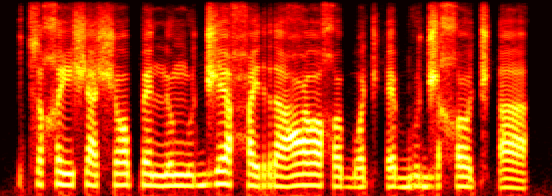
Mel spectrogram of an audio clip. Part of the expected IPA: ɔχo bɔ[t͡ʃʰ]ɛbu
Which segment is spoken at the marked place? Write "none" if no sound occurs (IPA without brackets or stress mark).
t͡ʃʼ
